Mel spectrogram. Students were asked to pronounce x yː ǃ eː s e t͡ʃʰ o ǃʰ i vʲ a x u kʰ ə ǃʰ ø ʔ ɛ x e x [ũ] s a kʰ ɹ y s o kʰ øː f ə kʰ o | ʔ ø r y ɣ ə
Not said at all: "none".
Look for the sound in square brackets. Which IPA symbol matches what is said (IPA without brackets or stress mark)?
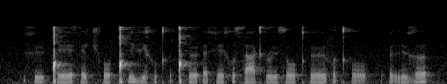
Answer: u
